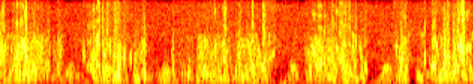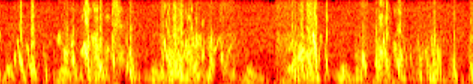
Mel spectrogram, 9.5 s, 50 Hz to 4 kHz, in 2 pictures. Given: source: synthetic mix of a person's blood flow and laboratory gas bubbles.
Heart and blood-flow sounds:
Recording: Doppler ultrasound of blood flow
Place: precordium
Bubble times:
0.00-0.65 s: bubbles
0.82-1.50 s: bubbles
1.70-2.77 s: bubbles
3.04-3.70 s: bubbles
3.93-4.77 s: bubbles
4.85-5.24 s: bubbles
5.29-6.12 s: bubbles
6.32-7.12 s: bubbles
7.49-8.04 s: bubbles
8.28-8.43 s: bubbles
8.46-9.18 s: bubbles
9.21-9.33 s: bubbles
9.41-9.47 s: bubbles
From the record:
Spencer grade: 4 (maximum detectable bubble signal sounding continuously throughout systole and diastole of every cardiac period, and overriding the amplitude of the normal cardiac signals)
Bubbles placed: only in the low amplitude regions of the cardiac cycle

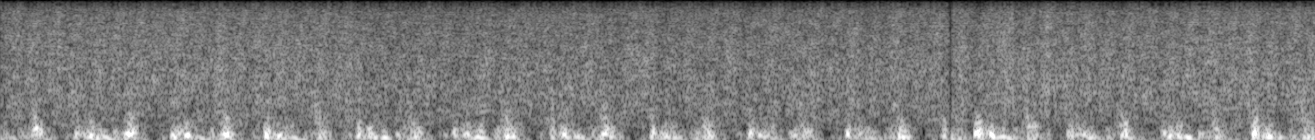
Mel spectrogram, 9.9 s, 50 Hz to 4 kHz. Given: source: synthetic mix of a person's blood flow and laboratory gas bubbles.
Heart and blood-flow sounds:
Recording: Doppler ultrasound of blood flow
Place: precordium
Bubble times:
no bubbles
From the record:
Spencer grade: 0 (complete lack of bubble signals)

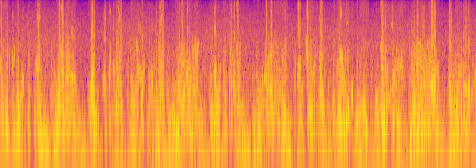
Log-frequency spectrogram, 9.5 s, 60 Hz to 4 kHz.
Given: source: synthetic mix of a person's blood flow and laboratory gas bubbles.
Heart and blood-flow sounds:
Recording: Doppler ultrasound of blood flow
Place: precordium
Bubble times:
0.00-0.48 s: bubbles
0.53-0.62 s: bubbles
0.70-0.82 s: bubbles
1.02-1.54 s: bubbles
1.75-1.97 s: bubbles
2.02-2.46 s: bubbles
2.58-3.35 s: bubbles
3.42-4.00 s: bubbles
4.17-4.39 s: bubbles
4.44-4.82 s: bubbles
5.19-5.75 s: bubbles
5.93-6.04 s: bubbles
6.09-6.51 s: bubbles
6.64-7.37 s: bubbles
7.50-8.12 s: bubbles
8.19-8.79 s: bubbles
8.95-9.41 s: bubbles
From the record:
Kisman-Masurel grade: 343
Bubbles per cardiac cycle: rolling drumbeat, 9 or more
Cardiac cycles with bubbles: 100%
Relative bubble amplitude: loud (0.450 to 0.775)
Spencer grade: 3 (all of the cardiac periods contain showers or single bubble signals, but not dominating or overriding the cardiac motion signals)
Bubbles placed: anywhere in the cardiac cycle

